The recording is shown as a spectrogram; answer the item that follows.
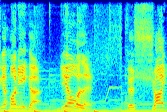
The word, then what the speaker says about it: Monika: ] for pronouncing it that way so i'm pronouncing it monika deal with it just shut your face here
